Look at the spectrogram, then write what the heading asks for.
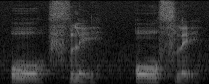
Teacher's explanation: some people will not pronounce the schwa sound like I did just then and it would be awfully awfully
